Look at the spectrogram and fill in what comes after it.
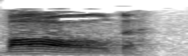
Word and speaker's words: boiled: I did know a brother who thought that the pronunciation was bald. B-A-L-D. That is how some pronounce it. Boiled can be pronounced bald.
